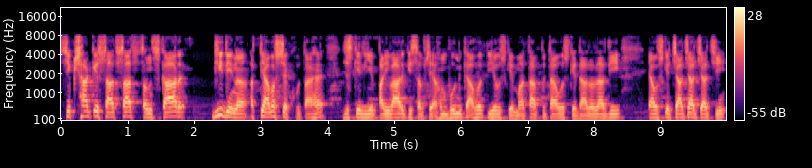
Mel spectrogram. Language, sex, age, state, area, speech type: Hindi, male, 60+, Bihar, urban, spontaneous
